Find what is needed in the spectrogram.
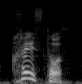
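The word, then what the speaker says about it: Χριστός: 를 보면 알겠지만 , 숨소리 가 섞인 소리 라서 'h' 발음 이 나 는 경우 가 많습니다 . 그러니까 ' 크리스토스 ', ' 크리스토스 ', 이렇게 발음 하는 거 예요 . X 소리 가 아닙니다 .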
